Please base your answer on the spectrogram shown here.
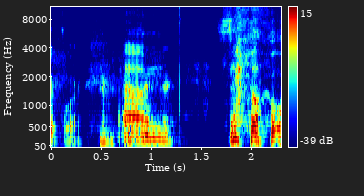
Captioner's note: laughing silently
